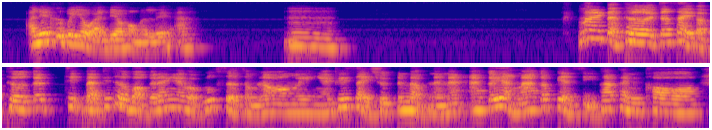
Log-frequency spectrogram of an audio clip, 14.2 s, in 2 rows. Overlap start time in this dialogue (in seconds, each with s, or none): none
